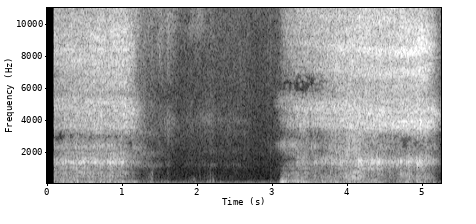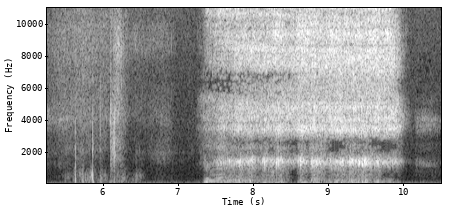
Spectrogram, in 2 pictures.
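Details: Two loud, rough, rattling snores, each a few seconds long, separated by quiet exhalations; ordinary snoring.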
